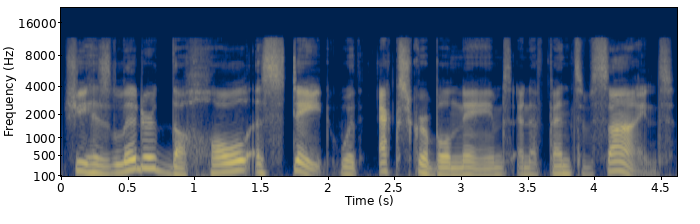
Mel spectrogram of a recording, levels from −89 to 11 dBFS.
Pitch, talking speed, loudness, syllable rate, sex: 135 Hz, 155 wpm, -21 LUFS, 5.4 syllables/s, male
